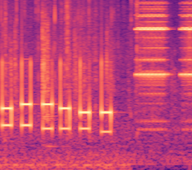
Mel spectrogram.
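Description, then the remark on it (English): Six quick, evenly spaced touch-tone beeps as a number is dialed on a shell phone, followed by a steady electronic ringing tone on the line. Clear, with no one speaking. “Oh, it's ringing.”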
